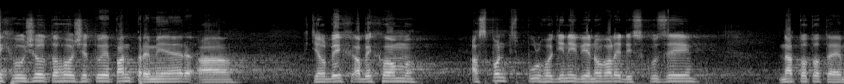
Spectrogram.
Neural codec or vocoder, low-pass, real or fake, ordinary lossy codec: none; 14.4 kHz; real; AAC, 96 kbps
